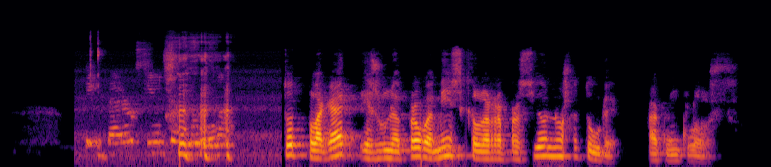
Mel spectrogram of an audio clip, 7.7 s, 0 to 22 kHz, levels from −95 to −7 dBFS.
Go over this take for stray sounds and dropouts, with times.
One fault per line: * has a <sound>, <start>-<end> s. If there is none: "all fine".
* has a laugh, 0.9-2.4 s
